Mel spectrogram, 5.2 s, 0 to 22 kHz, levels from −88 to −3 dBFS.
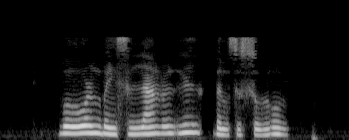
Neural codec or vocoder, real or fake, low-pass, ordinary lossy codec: codec, 16 kHz, 0.5 kbps, FunCodec, trained on LibriTTS, 25 frames a second; fake; 7.2 kHz; MP3, 32 kbps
